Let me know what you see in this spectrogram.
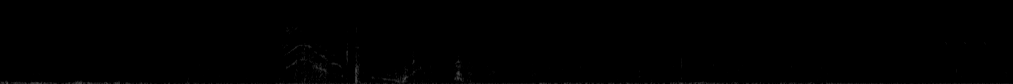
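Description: Faint wild birdsong in woodland: a few quick calls with sweeping pitch about three seconds in, and a rapid run of repeated high notes near the end.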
